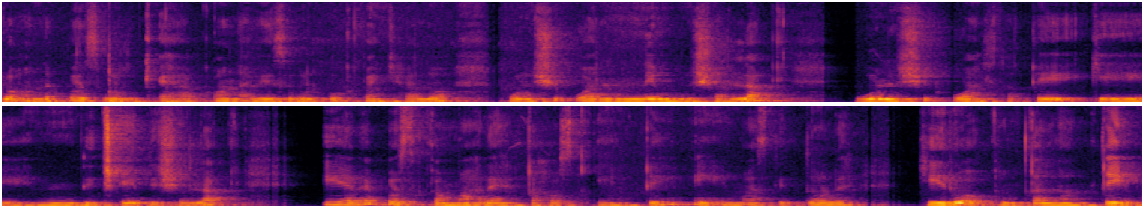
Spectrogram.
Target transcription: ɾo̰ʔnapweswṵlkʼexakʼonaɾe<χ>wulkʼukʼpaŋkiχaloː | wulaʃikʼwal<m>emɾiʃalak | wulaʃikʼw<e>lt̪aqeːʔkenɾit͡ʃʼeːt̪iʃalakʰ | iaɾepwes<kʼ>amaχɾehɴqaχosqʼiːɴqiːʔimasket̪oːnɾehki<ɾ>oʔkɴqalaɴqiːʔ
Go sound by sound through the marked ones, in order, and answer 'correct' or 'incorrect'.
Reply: incorrect: s, incorrect: n, incorrect: a, incorrect: k, correct

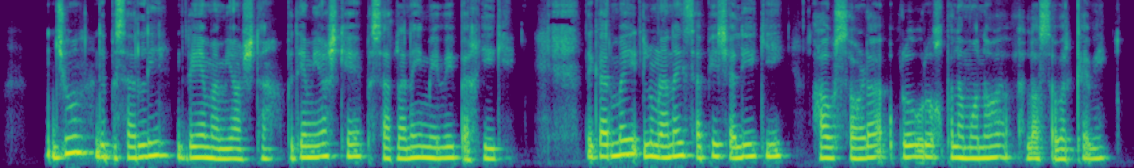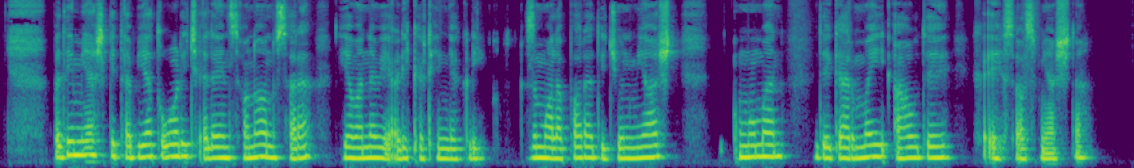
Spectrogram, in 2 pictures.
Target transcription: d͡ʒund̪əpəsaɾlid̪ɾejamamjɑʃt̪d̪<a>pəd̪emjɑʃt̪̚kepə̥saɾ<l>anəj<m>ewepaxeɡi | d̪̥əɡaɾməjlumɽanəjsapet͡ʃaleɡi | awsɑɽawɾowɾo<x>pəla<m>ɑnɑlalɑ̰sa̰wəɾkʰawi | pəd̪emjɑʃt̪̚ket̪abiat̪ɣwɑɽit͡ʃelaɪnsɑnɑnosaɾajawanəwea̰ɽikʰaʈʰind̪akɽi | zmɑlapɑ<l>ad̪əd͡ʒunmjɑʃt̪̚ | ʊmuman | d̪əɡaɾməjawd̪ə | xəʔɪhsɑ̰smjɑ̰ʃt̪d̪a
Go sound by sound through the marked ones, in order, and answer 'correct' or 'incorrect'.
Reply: correct, correct, correct, correct, correct, incorrect: ɾ

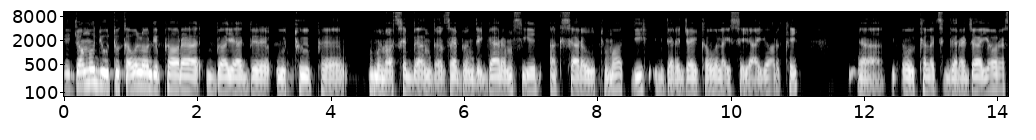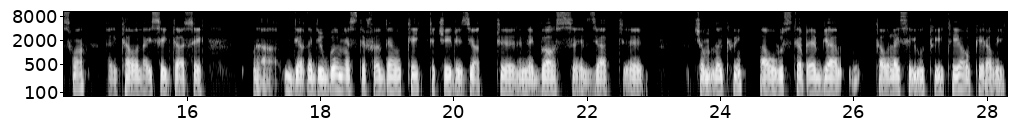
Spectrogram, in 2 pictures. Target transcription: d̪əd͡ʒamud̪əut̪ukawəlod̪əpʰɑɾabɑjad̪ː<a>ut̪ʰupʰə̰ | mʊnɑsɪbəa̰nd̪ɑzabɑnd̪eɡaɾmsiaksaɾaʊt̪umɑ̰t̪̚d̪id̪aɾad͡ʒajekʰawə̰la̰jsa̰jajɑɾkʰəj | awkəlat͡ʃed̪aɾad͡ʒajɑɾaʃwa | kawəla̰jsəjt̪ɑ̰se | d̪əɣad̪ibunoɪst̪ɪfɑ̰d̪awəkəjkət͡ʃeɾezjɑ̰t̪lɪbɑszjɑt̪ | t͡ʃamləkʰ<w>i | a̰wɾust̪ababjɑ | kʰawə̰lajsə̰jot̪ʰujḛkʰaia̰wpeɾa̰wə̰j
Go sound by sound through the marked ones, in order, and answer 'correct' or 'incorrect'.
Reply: incorrect: ə, correct

